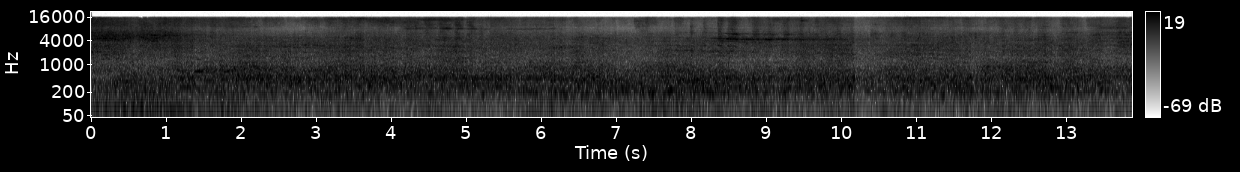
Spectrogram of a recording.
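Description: Passenger carriage wheels clatter over rail joints.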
